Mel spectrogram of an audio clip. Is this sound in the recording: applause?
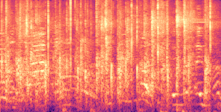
yes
